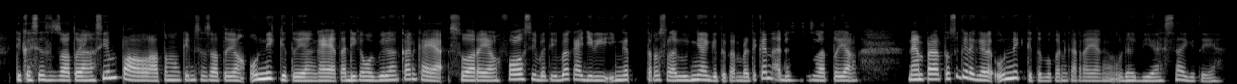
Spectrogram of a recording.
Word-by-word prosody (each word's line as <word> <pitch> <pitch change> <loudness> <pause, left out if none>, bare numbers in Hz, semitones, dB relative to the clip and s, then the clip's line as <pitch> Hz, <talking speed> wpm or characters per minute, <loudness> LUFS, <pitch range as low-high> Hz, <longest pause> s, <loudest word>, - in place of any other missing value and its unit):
dikasih 205 0 +1
sesuatu 195 -1 0
yang 190 +1 +1
simpel 265 -10 +3 0.2
atau 190 +3 -3
mungkin 200 +1 -3
sesuatu 190 -2 -2
yang 185 - -2
unik 260 +3 +8
gitu, 195 - +1
yang 175 -1 -2
kayak 175 -1 +3
tadi 185 +1 +1
kamu 190 -1 +1
bilang 205 +2 +2
kan 230 - 0
kayak 180 -4 +1
suara 190 -2 +3
yang 180 +1 -1
fals 235 +1 +3
tiba-tiba 195 +2 -1
kayak 220 -2 -1
jadi 190 0 -1
inget 210 +2 +1 0.2
terus 200 +1 -3
lagunya 190 +4 +2
gitu 170 -3 -2
kan. - - -4
Berarti 170 - -4
kan 290 - +1
ada 195 - -1
sesuatu 185 0 -5
yang 180 0 -1 0.6
nempel 230 +1 +5
terus 260 +1 -3
tuh - - -6
gara-gara 210 -7 +2
unik 280 +3 +5
gitu, 160 - -6
bukan 170 +1 -6
karena 175 -1 -7 0.2
yang - - -7 0.2
udah 180 0 -1
biasa 175 +4 -5
gitu 165 -2 -10
ya. 155 - -15
195 Hz, 225 wpm, -21 LUFS, 180-215 Hz, 0.6 s, unik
